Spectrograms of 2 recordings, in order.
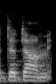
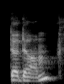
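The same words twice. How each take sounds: First: Said in the usual way. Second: Da-dum with the dum stressed; iamb rhythm demo. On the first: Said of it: "the da-dum is one foot". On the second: Shown as a demonstration. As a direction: tap out da-dum, light then heavy. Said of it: "an unstressed syllable followed by a stressed syllable".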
